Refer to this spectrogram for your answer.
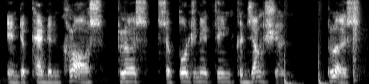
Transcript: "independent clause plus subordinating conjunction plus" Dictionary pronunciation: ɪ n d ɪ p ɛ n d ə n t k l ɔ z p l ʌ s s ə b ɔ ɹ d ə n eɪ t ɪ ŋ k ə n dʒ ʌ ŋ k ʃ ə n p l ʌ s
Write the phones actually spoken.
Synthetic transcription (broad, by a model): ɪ n d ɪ p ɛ n d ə n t k l ɔ s p l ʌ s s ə b ɔ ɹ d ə n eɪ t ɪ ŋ k ə n dʒ ʌ ŋ k ʃ ə n p l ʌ s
